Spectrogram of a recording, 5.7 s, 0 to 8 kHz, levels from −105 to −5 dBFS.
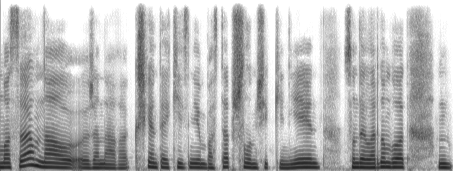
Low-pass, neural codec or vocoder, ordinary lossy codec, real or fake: none; codec, 16 kHz, 4 kbps, X-Codec, WavLM features, trained on Multilingual LibriSpeech; none; fake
